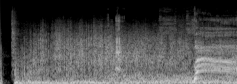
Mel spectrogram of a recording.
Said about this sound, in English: Bombs! Bombs!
